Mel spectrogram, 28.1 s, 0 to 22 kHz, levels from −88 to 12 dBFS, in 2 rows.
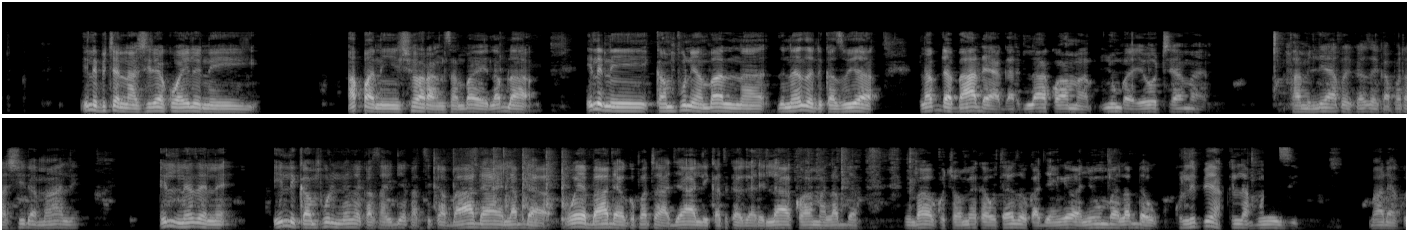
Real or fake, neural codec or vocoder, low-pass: real; none; 7.2 kHz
